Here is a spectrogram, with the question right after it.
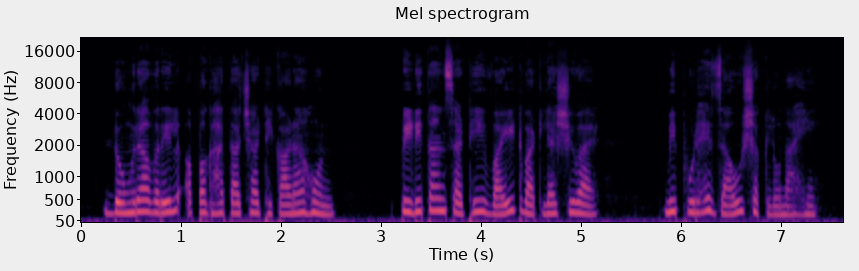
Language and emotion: Marathi, sad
